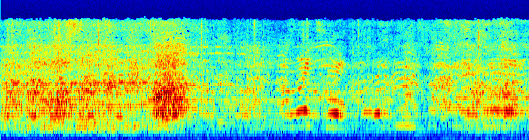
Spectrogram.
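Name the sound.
angry crowd chanting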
